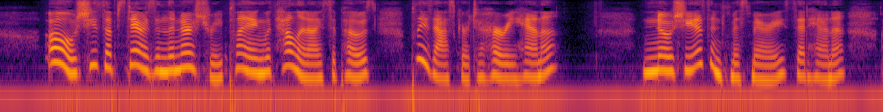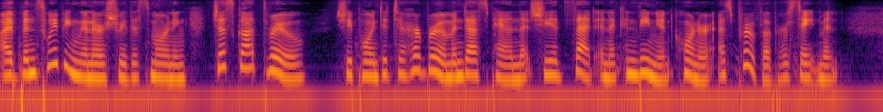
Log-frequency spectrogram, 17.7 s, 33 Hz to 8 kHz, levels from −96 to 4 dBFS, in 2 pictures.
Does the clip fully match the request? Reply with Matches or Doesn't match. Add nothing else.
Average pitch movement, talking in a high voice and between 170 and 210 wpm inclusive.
Doesn't match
